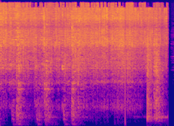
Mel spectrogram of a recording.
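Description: Cumin seeds and crushed fresh coriander being stirred in a hot pan, several rhythmic scraping strokes over a light sizzle, close and moderately loud, ending abruptly.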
